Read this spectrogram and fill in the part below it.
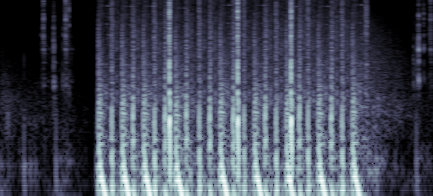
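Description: Rapid gunfire in a Mini Royale battle royale game, a dense automatic burst of close, loud shots lasting about three seconds. Scattered fainter shots come before it and after.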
